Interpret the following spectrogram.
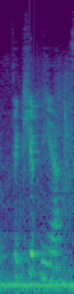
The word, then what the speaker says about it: tachypnea: tachypnea, so yep. So asking me for pronunciation advice is probably not your best bet.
